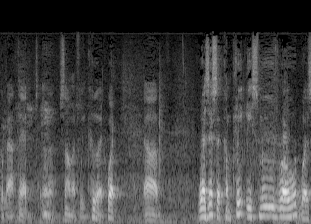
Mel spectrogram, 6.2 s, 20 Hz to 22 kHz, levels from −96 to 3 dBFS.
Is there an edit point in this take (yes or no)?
no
